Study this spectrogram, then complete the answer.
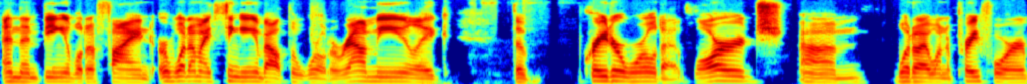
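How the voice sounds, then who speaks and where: In an American accent, a woman with a very deep, low voice speaks at a moderate pace in a flat monotone. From Cincinnati, Ohio. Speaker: church children's ministry director. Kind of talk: casual interview. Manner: casual, filler-heavy.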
